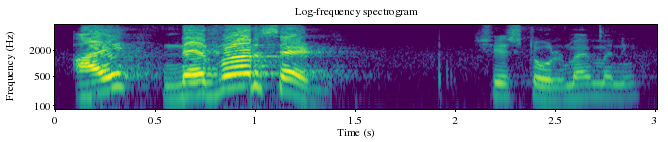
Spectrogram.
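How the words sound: The word "never" carries the main stress. "you're focusing on never"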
